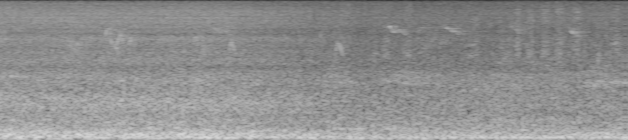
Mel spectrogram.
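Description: Outdoor ambience: small birds chirping in scattered short calls over a steady low rumble.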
